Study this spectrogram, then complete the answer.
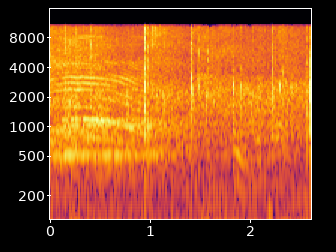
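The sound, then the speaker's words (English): Sparse, half-hearted hand clapping from a crowd: a few scattered, sharp claps rather than a full round of applause, with faint voices murmuring underneath. “Your hand clap is weak.”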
